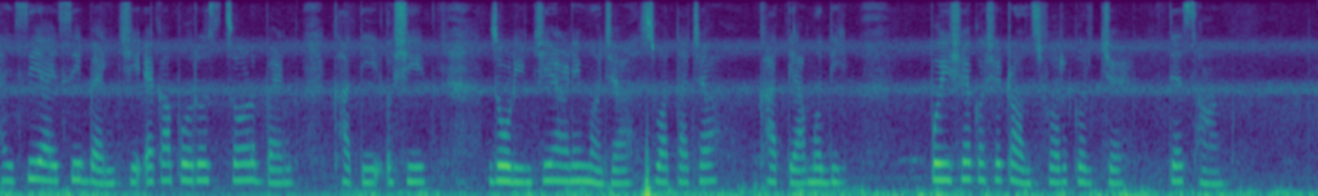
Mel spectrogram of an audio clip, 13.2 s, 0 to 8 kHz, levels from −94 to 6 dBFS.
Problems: constant background noise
